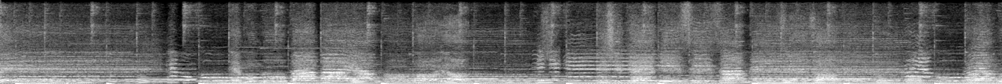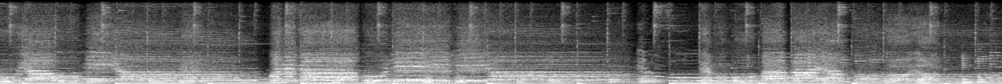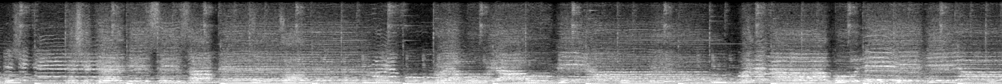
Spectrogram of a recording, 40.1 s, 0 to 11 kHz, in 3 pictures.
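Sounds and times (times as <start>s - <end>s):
instrumental backing with bass: 0.0s - 40.0s
mixed choir singing a hymn: 0.0s - 40.0s.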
